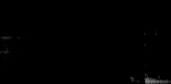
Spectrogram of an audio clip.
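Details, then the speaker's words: A single sneeze from a speaker during a recorded sports talk conversation, followed by an apology for the sneeze; sneeze. "sorry for the sneeze no no the sneeze doesn't sound funny the phrase tight in you sounds funny"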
